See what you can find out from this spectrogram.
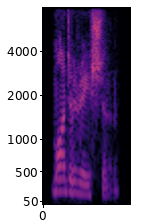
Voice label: "moderation", Indian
